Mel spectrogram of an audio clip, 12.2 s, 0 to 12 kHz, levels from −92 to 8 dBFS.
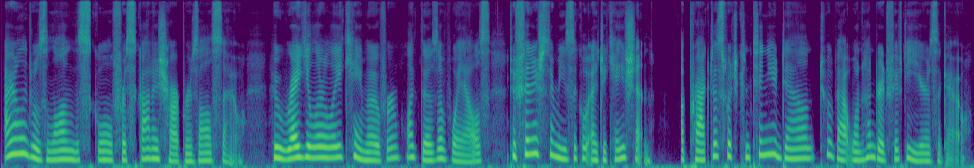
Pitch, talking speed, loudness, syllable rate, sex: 195 Hz, 160 wpm, -20 LUFS, 5.4 syllables/s, female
